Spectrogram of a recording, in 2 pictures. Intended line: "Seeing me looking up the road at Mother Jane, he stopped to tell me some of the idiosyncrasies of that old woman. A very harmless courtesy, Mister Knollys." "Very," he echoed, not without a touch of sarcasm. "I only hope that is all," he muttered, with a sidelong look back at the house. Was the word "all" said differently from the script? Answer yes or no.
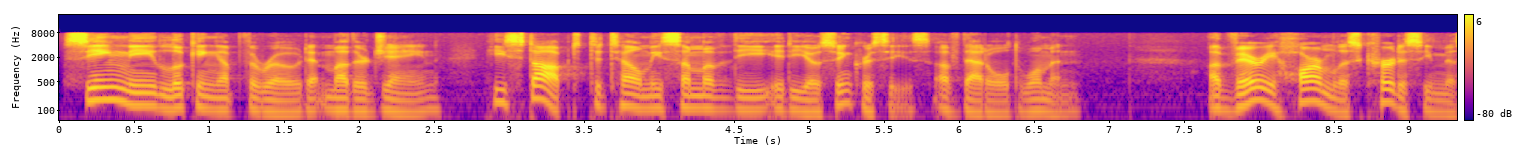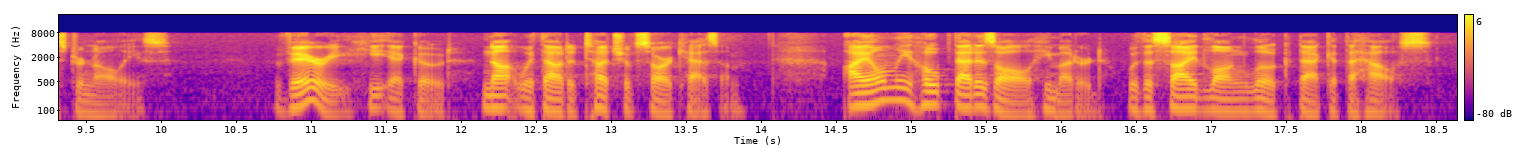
no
